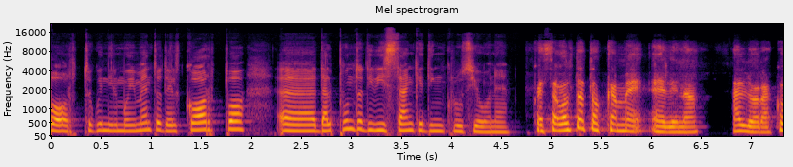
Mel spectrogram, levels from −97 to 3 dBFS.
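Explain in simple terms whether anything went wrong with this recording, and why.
Nothing went wrong with this audio; no faults can be heard anywhere in the recording.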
